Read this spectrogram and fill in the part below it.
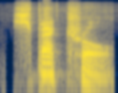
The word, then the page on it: spectral: American English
